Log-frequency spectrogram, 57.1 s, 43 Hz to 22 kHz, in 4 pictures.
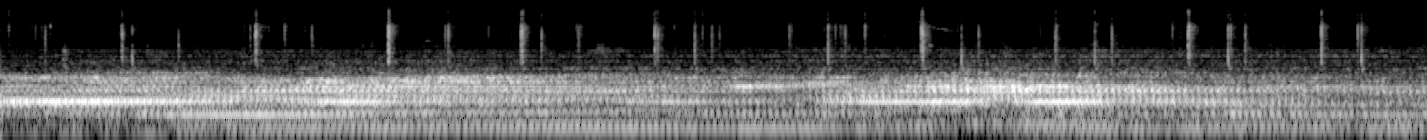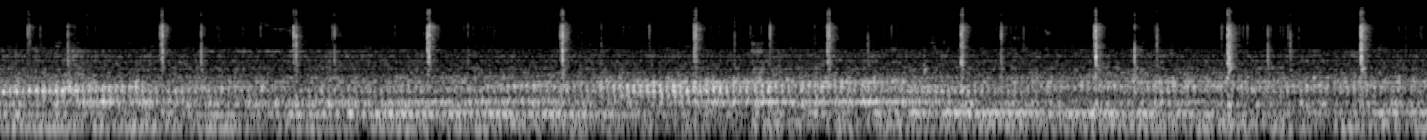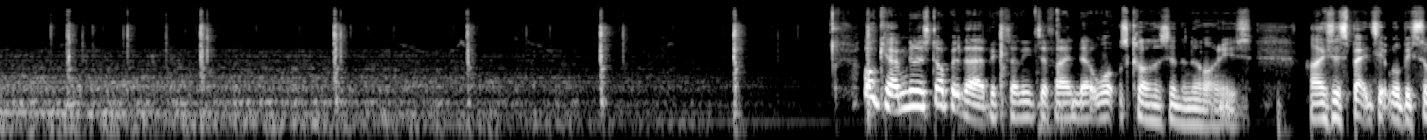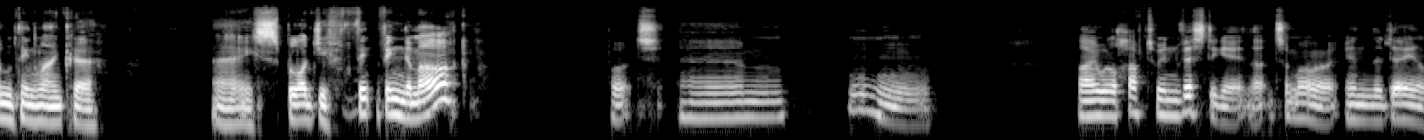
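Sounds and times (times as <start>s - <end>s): record clicking: 0.0s - 39.4s
airliner engines droning: 0.0s - 43.8s.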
